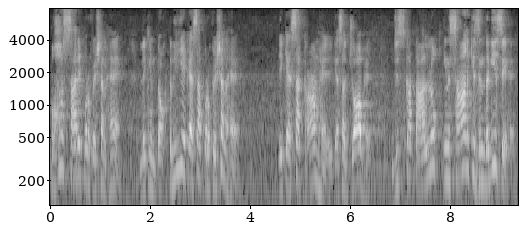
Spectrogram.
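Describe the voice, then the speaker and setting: Brief: man, fairly high voice, earnest and repetitive, faint background hum, casual advice talk. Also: very animated, poor audio. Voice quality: modest, apologetic about his English. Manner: earnest, repetitive, reads long list slowly. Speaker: advice speaker on careers.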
